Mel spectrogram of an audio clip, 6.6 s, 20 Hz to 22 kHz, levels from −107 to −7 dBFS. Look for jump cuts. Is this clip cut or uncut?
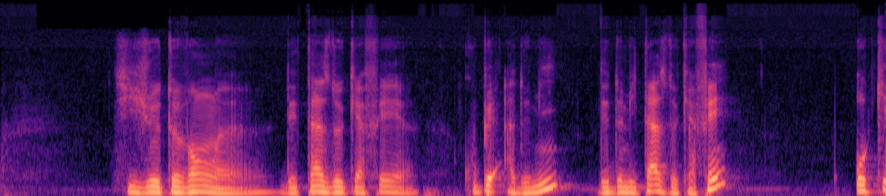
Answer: uncut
